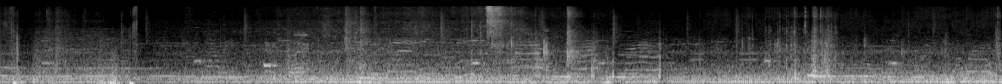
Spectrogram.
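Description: Supermarket checkout ambience: a steady low hum with scattered knocks and rustles as groceries are lifted out of a trolley onto the counter, over background voices and music.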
